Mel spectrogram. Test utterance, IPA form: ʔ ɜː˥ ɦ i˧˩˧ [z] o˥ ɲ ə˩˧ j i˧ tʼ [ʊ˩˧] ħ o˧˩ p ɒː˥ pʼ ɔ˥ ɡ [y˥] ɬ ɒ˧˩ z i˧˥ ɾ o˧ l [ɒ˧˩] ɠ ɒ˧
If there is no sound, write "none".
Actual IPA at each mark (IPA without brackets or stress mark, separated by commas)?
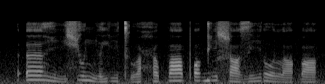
ɕ, ʊ˩˧, i˥, ɒ˩˧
